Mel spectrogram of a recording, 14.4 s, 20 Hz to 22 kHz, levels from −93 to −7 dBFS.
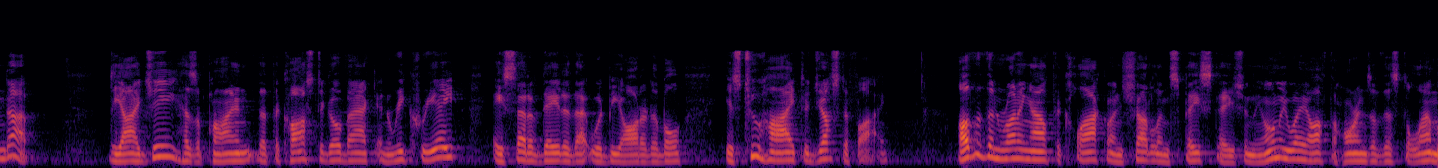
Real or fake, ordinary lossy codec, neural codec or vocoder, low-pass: real; MP3, 48 kbps; none; 7.2 kHz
